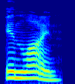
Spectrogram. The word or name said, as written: in-line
